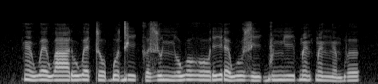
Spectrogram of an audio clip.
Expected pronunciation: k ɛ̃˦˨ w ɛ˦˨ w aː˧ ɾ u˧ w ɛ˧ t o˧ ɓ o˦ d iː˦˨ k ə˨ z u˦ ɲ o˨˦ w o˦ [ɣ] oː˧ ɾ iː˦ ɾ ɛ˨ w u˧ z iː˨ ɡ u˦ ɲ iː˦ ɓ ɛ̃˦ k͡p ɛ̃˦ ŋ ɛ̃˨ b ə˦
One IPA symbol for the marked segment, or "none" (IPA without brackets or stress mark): ɣ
